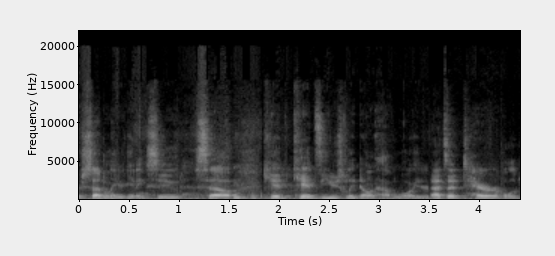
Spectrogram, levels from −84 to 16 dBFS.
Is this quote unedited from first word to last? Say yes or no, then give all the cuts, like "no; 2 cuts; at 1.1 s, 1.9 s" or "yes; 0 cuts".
no; 2 cuts; at 1.8 s, 3.4 s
